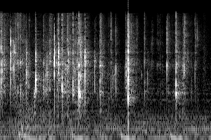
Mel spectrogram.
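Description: Rapid, irregular plastic clicking and rattling from the battery box of a string of party lights and its plastic cup shades being handled, with one sharper crack just past the middle as the battery box cover is forced open.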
